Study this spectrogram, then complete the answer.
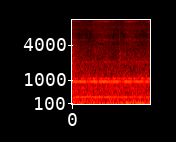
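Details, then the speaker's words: Toyota Hilux in for a routine service, owner told the rear bearing was bad: thin, steady high squeal over a low rumble traced to a dry rear axle seal, not the bearing; lubricating the seal fixes it. "Nesse retentor aqui, ó. Aí, ó. Só lubrificar o retentor que já resolve."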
